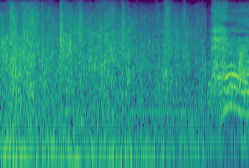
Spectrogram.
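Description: Cartoon battle sound effects: a continuous crashing rumble of impacts and breaking debris, with rapid crackling running through it.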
